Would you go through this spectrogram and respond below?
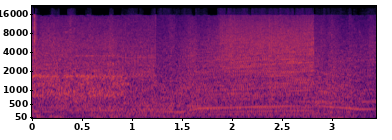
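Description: A car engine revs hard and steady in Forza 6 while drifting with traction control on, its loud sustained whine sliding in pitch with shifts. No voices are heard over it.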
